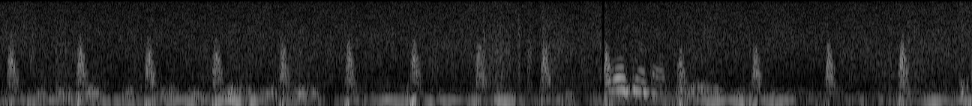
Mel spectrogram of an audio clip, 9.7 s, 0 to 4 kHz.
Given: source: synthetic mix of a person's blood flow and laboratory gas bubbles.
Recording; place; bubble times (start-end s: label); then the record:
Doppler ultrasound of blood flow; subclavian vein
9.59-9.71 s: bubbles
From the record:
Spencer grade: 1 (occasional bubble signal discernible with the cardiac motion signal, with majority of cardiac periods free of bubbles); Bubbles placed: anywhere in the cardiac cycle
